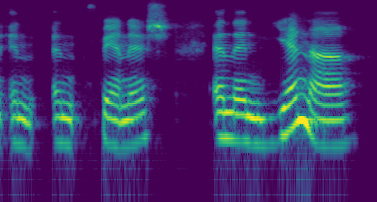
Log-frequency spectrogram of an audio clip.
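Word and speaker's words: llena: in Spanish and then yenna with the double l n a is full so full moon is Luna yenna and um in Spanish it can be pronounced Jenna or Yen and so in so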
